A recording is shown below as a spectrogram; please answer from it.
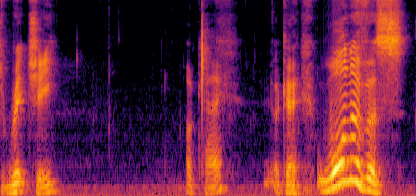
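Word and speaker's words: Ricci: name RICC I Ricky is pronounced Ritchie okay okay one of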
